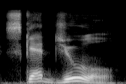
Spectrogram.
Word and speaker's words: schedule: Americans hit it with a hard K sound. Schedule.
